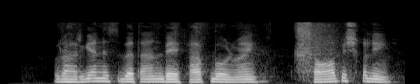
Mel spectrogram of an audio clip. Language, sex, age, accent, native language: Uzbek, male, 18-24, Farg'ona, Uzbek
